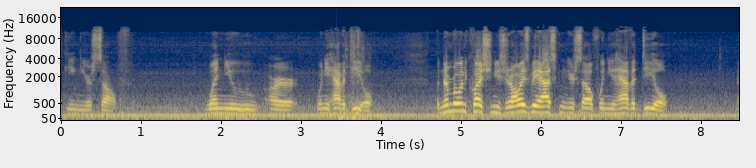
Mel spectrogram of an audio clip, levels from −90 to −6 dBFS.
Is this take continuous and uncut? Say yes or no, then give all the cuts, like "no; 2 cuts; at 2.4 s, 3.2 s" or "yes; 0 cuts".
yes; 0 cuts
